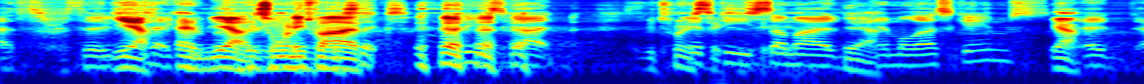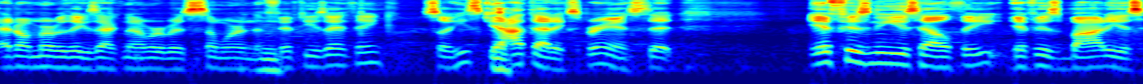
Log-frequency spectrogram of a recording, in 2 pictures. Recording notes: We're back to recording in-person as we enjoy podcast row at the United Soccer Coaches Convention in Downtown KC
